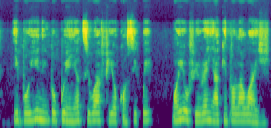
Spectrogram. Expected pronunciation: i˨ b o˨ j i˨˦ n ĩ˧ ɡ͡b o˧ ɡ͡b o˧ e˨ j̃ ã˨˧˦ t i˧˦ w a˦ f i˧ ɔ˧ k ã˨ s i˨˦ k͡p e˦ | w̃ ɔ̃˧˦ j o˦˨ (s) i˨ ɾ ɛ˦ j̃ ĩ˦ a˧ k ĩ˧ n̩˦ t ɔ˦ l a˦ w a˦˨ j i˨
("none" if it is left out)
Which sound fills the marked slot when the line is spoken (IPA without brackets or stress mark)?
f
